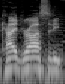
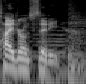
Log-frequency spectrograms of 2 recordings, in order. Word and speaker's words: Hydrocity: up had to sonic hydrosity forced me i know it's hydrocity i always thought it looked cool pronounced hydrocity okay we still got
